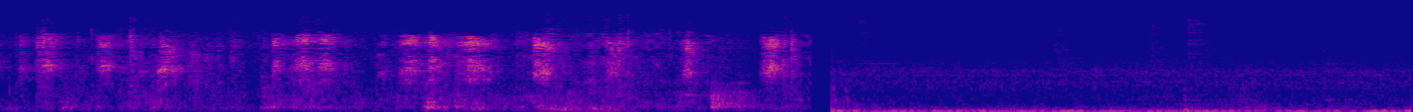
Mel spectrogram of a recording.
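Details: Lovebirds chirping: about four seconds of quick, high, harsh chirps in rapid bursts, then an abrupt cut to quieter background with faint scattered ticks and a low hum.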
